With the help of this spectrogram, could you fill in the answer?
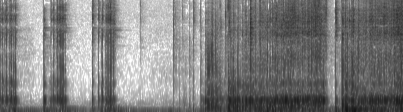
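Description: Very long acrylic nails scratch fast and aggressively across the hollow metal mesh dome grille of a large condenser microphone. Three short scratching bursts with quiet gaps are followed by a long, continuous, dense scrape with one brief break near the end. The scratching is a bright, raspy rasp over a heavy, boomy low rumble.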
